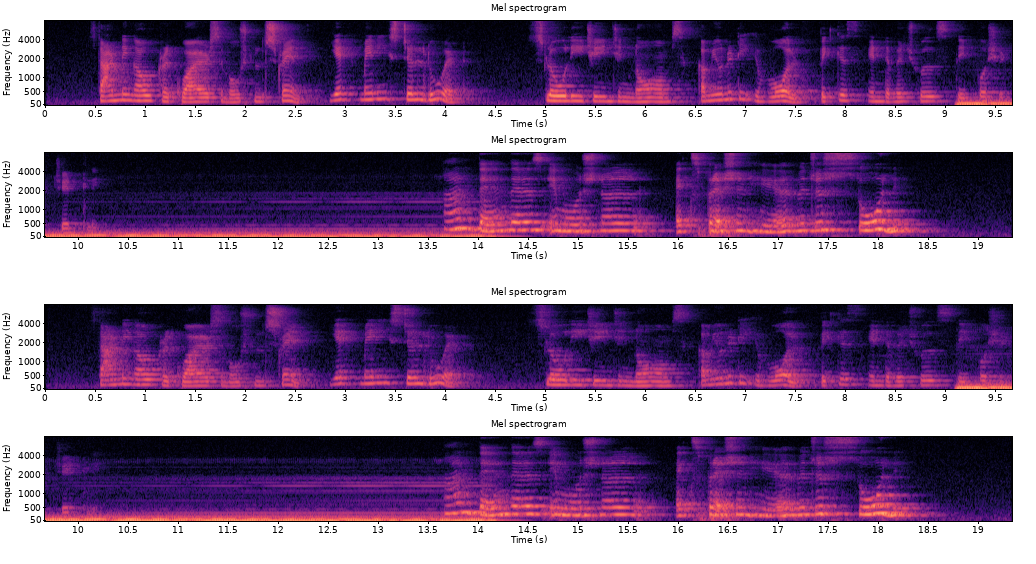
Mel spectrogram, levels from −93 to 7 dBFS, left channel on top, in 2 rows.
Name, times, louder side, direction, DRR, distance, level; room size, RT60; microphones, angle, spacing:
voice 1, 0.5-2.6 2.8-4.1 4.9-7.6 7.9-10.2, left 4 dB, 40° left, 7 dB, 0.5 m, -30 dB
sound 1, 9.1-14.2, right 4 dB, 30° right, 0.3 m, -22 dB
voice 2, 13.7-15.6 16.0-18.2, equal, 85° left, 0 dB, 2.2 m, -23 dB
13.5 x 5.3 x 3.9 m, 0.69 s
head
